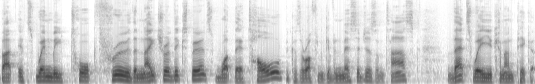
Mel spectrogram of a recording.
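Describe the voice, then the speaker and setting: This man has a fairly low pitch and a dark, mellow tone. He speaks at a moderate pace with lively intonation. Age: 60s. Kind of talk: interview.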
